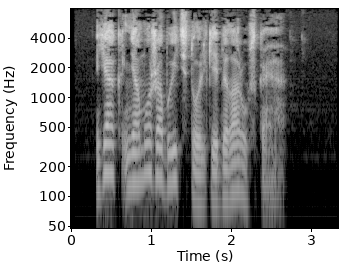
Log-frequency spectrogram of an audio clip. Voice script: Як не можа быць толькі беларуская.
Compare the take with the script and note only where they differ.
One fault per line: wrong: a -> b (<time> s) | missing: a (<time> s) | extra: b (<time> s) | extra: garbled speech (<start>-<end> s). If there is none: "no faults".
no faults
